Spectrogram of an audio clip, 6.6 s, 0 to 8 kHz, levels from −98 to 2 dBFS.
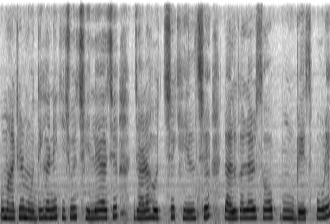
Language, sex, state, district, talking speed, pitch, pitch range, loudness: Bengali, female, West Bengal, Dakshin Dinajpur, 135 wpm, 270 Hz, 250-280 Hz, -14 LUFS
